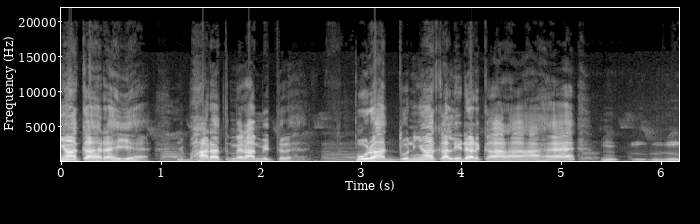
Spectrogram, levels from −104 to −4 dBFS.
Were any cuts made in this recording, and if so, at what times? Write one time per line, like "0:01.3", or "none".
none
